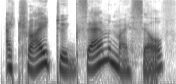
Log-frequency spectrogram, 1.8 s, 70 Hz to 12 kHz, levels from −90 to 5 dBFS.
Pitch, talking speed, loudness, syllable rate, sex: 195 Hz, 170 wpm, -18 LUFS, 5.5 syllables/s, female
